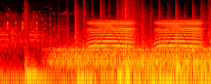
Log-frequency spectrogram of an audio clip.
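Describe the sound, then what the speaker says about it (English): A blue sheep on an ice-covered slope gives two drawn-out, wavering bleats, moderately close, over a steady background hiss, with no talk. "Below, a blue sheep tests an ice-covered slope."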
